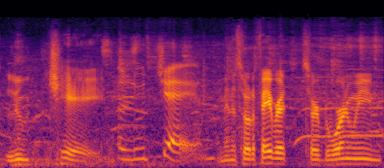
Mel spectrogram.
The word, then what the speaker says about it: Luce: Pronounced Luce.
